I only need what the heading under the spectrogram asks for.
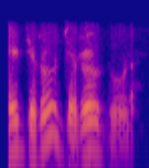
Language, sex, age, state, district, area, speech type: Kannada, male, 60+, Karnataka, Koppal, rural, conversation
